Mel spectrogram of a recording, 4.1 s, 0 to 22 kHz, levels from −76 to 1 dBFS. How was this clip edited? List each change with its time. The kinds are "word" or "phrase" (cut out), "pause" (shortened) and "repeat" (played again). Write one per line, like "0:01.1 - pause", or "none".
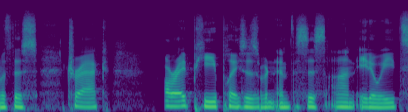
0:02.6 - word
